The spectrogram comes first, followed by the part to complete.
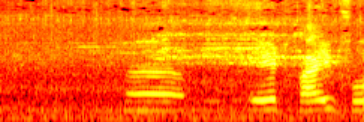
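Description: A man's voice: a short held 'aa' sound about a second in, then speech beginning near the end, over steady low outdoor background noise.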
